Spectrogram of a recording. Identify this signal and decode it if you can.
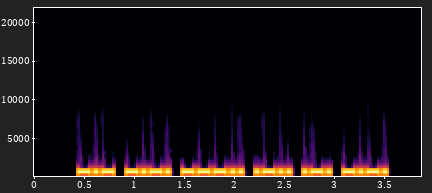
Morse code, heard as a keyed tone, about 30 wpm, 700 Hz. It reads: KC8LRC
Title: USA Call Signs - 6 Characters - Repeated 3x - 30wpm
